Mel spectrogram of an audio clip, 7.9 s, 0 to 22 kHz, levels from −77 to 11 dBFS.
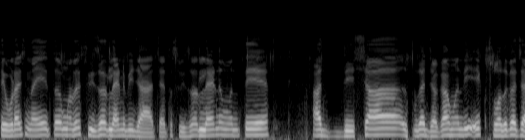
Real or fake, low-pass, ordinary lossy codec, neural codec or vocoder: real; none; none; none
